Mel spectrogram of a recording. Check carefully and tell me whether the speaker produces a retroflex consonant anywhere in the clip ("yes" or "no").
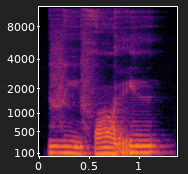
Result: no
